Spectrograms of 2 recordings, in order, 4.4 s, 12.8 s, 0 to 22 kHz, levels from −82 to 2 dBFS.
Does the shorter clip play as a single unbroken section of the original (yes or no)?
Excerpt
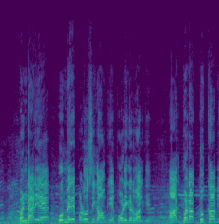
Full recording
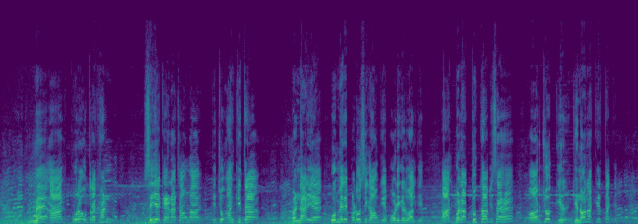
yes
